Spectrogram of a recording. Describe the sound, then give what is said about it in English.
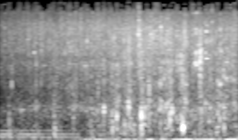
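Horses' hooves clip-clop as riders lead a column of troops, a run of many steady, overlapping hoof strikes at moderate loudness with no voices. “Moore and Lester rode at the head of the column of hand-picked troops with General Brockner.”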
